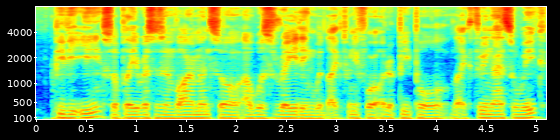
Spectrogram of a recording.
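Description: This man talks at a fairly quick pace, his very deep, low voice somewhat breathy with a dark, mellow tone. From Italy (Sardinia), Dutch-Italian family. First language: Italian (also Dutch). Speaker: student. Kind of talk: casual chat.

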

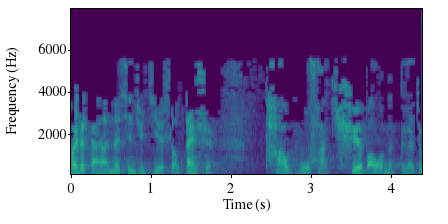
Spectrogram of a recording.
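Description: A man speaks at a moderate pace in an animated tone. His somewhat breathy voice makes very wide pitch swings. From China. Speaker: pastor. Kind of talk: sermon.

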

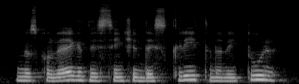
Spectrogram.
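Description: The background is quiet. A woman talks at a medium pitch. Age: 30s. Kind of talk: personal narrative. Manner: halting, many fillers.

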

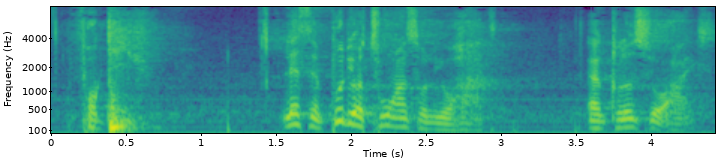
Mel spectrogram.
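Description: The tone is animated, the pace fairly slow, and the pitch swings very widely. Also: man. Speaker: preacher. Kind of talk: sermon. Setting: church with congregation. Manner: animated, call-and-response preaching; loud, exhorting, rhythmic repetition.

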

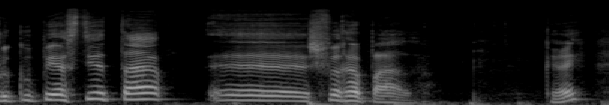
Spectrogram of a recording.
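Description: Very clean recording of a man's voice, silent background. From Portugal, Leiria area. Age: 40s. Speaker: lawyer and local politician. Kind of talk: political interview on live podcast. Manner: halting, repeats words.

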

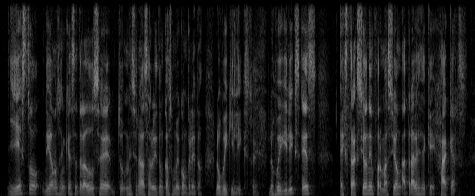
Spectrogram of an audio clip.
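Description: Recorded very cleanly against a silent background, a man talks in an ordinary speaking voice at medium pitch with ordinary pitch variation. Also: moderate pace. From Venezuela. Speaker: podcast host. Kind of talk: interview.

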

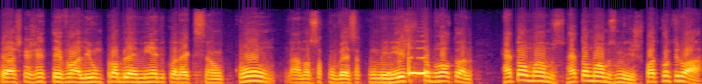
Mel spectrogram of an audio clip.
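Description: Talking very fast with hardly any pauses, this man has a high pitch, a dark, mellow tone and fairly even intonation. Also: dry, close sound with no echo. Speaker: TV interviewer. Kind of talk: TV interview. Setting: video call.

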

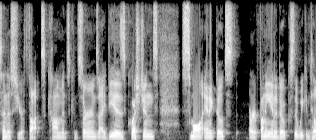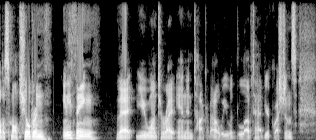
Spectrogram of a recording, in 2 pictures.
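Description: A man talks at a moderate pace with big swings in loudness. The recording is very clean and silent behind him, with a dry, close sound and no echo. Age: 30s. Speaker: gaming podcast host. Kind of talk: casual chat.

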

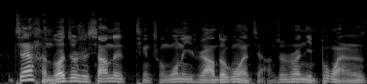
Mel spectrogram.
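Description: Over a very clean recording with a silent background, a man talks very fast at a fairly low pitch with ordinary pitch variation. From Shandong, China. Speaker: podcast host. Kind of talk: casual chat.

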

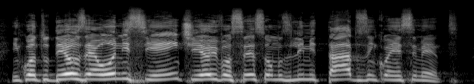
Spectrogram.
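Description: The intonation is fairly even and the pace moderate. The recording is very clean, with a silent background. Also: man. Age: 20s. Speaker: pastor. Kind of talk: sermon. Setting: church.

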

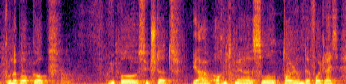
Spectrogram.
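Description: A monotone, flat delivery at a very slow pace, with long, frequent pauses over noticeable background noise. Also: man, medium pitch for a man. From Austria, Vienna. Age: 50s. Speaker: handball club manager. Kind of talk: interview. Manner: repeats words, hesitant fillers.

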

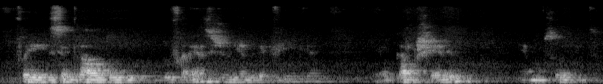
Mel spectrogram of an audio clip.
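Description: Amid noticeable background noise, a man speaks at a moderate pace in a monotone, flat, fairly low voice, with big swings in loudness and long, frequent pauses. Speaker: athletics coach. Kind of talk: interview. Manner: halting.

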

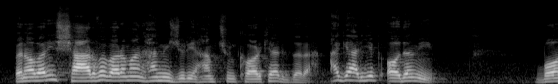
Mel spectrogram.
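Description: Here a man talks at a very fast pace. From Bushehr, southern Iran. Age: 30s. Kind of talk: personal monologue to camera. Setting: filmed in front of a camera.

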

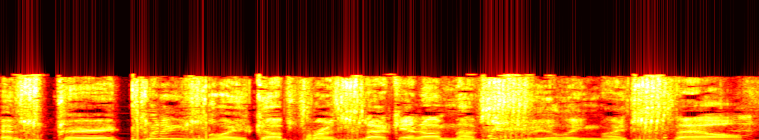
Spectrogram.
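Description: Using a put-on character voice at a middle pitch, the speaker goes at a fairly slow pace. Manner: mock depressed, listless.

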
